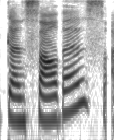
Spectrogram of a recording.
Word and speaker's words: Goncalves: Kaylee Gonsalves, I was pronouncing it wrong in the original episode that I did on this case back in January. It's with a soft C in the middle of her last name, and I was saying it with a hard C.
